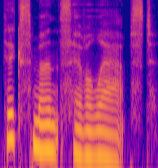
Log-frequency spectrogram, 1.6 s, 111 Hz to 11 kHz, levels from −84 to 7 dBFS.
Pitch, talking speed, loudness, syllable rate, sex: 170 Hz, 150 wpm, -17 LUFS, 4.1 syllables/s, female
